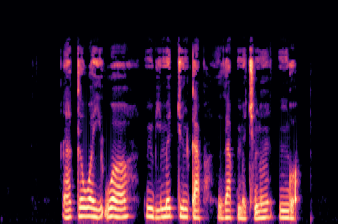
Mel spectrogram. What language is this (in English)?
Ngombale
